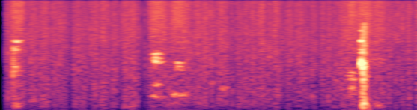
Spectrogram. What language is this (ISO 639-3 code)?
uzb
